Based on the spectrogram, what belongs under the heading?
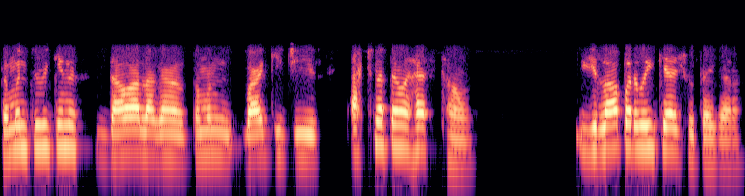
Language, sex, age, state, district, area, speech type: Kashmiri, male, 18-30, Jammu and Kashmir, Baramulla, rural, conversation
